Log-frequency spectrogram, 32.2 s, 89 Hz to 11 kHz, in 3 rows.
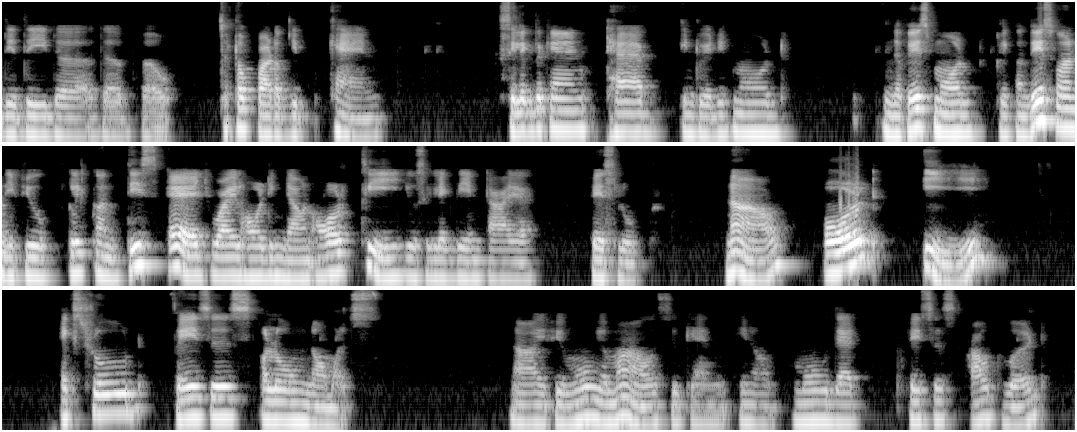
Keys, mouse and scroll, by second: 3.4-4.2 middle drag, 4.2 click, 5.9 Tab, 6.5-6.8 scroll up 4, 8.7 click, 9.8 click, 13.9 alt+click, 14.6 middle click, 15.5-15.9 scroll down 3, 15.9-19.9 middle drag, 19.9 alt+e.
